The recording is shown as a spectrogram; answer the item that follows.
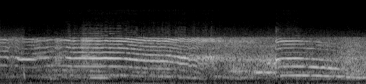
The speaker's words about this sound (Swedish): Munnen i hans skrynkliga och skrumpna lilla ansikte öppnas bara för ett övergivet skrik.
